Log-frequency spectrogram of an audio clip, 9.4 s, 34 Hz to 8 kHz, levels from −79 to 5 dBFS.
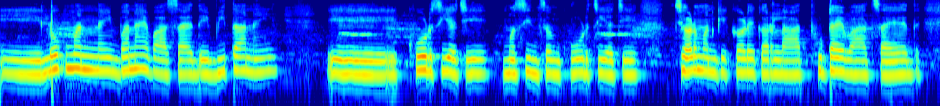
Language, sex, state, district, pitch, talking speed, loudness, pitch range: Halbi, female, Chhattisgarh, Bastar, 185 Hz, 185 wpm, -28 LUFS, 175-200 Hz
